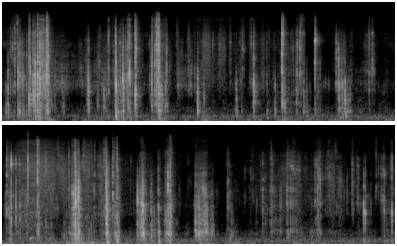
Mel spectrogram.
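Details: A Mameshiba named Kon eats treats while training with a puzzle toy indoors. Sharp, dry crunches and bites come in quick irregular bursts, some loud and some soft, with short pauses between them in a small quiet room.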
